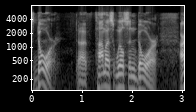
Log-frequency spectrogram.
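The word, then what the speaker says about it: Dorr: Rhymes with war and roar, it's Door.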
